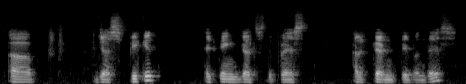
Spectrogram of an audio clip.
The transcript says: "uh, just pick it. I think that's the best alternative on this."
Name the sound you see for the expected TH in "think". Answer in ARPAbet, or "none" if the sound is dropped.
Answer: T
